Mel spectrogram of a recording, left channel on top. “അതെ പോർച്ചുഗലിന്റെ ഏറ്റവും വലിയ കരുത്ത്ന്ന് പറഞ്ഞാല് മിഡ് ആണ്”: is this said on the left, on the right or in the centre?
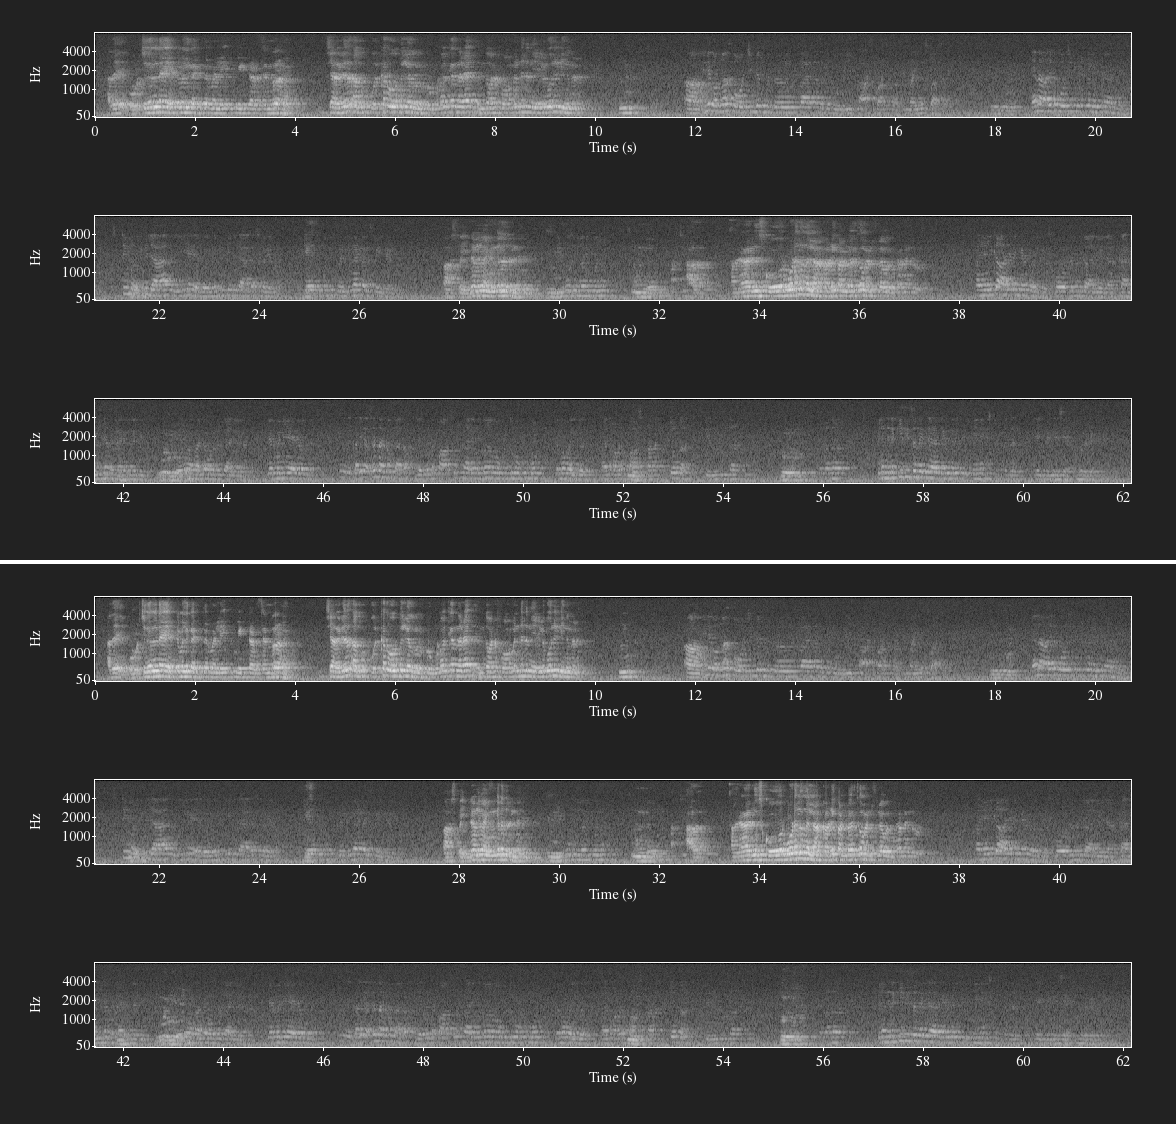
Right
